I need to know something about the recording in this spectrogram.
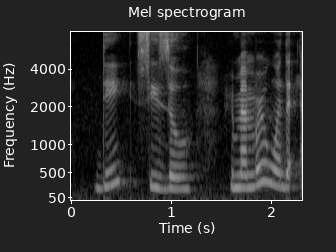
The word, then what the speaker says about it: ciseaux: So it's des ciseaux, des ciseaux. Remember, when the S is, there's only one S in the middle of the word, it's pronounced as z, z.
